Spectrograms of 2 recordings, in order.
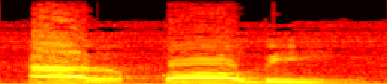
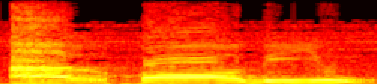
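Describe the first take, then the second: First: The word ends on 'di' with no final vowel. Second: The word ends with a 'yu' vowel sound. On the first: The speaker calls it right. "dibuang menjadi al-qadi, jadi sukun" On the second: The speaker calls it wrong. "yang tadinya dia harusnya dhamma ya"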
